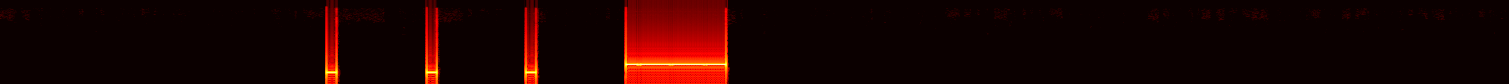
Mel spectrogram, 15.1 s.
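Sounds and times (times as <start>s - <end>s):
long high timer beep: 6.3s - 7.3s
short low timer beeps: 6.3s - 7.3s.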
